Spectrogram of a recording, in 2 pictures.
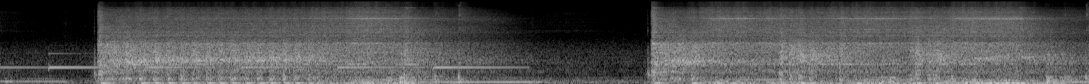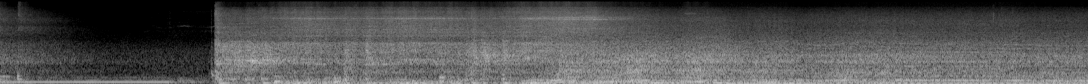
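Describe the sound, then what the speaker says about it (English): A 1998 Ford Contour that would not start, running on old fuel, cranks and fires up three times, each a loud near engine start settling into idle before cutting off, with no talk. "see if I can get it to start up and run"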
